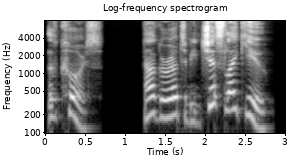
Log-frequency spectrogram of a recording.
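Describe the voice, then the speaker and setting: A man voicing a young, adoring, tearful pegasus filly in a thin, strained falsetto for a storybook reading. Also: sing-song, a little slow, gravelly, a little mellow, breathy edge, heavily acted. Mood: tearful, hopeful.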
